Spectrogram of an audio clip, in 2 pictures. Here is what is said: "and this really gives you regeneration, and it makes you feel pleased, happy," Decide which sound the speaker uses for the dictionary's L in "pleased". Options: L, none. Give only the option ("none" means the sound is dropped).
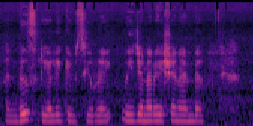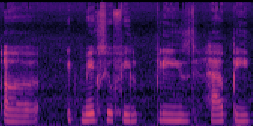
L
